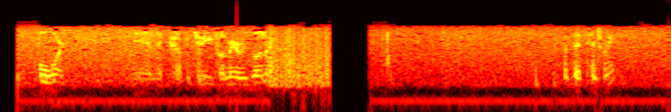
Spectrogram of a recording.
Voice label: Highway Patrol, Phoenix Metro West Area, scanner

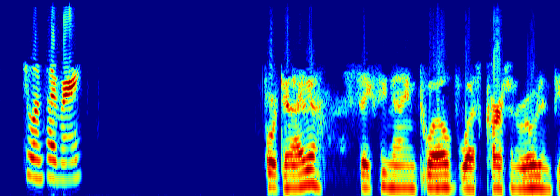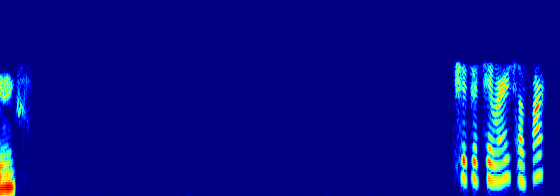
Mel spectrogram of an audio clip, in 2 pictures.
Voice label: Sheriff Central, scanner audio

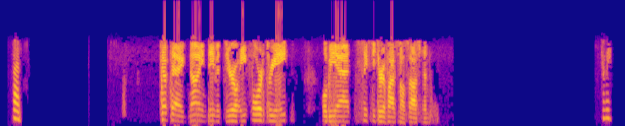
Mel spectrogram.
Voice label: Superstition Dispatch, Mesa PD

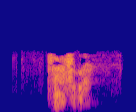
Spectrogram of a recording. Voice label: PD Dispatch

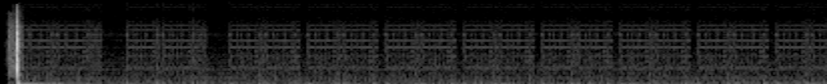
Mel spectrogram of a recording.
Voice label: Medevac, scanner; PHIAIREVACHelRad

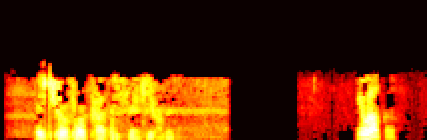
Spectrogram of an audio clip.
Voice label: Fire Departments Mesa Simulcast; TOPAZ

